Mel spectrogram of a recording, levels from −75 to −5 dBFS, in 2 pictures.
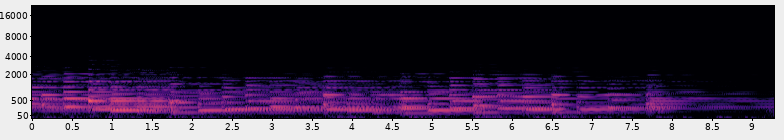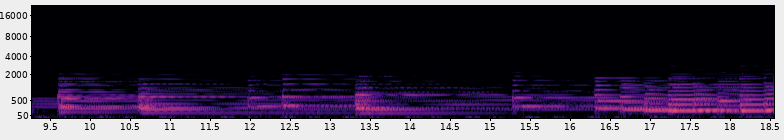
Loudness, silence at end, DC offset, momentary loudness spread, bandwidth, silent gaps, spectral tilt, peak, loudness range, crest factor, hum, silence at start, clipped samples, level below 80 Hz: -41 LUFS; 0 s; under 0.1%; 17 LU; 4.3 kHz; none; -8 dB/octave; -22 dBFS; 8 LU; 18 dB; none; 0 s; under 0.1%; -72 dBFS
